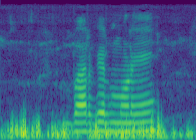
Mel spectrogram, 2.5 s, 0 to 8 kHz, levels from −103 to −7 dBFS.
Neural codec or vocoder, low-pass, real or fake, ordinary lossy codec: autoencoder, 48 kHz, 128 numbers a frame, DAC-VAE, trained on Japanese speech; 7.2 kHz; fake; MP3, 48 kbps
